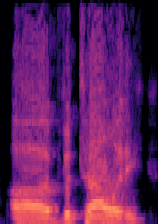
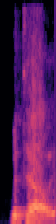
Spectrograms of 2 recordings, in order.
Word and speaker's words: Vitale: And with that, I'm going to welcome my guest, Alex Vitale. Am I pronouncing your name correctly, Alex? Yeah, that's right. Vitale.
